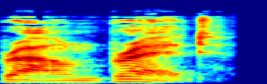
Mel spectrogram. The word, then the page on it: brown bread: British English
